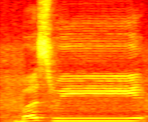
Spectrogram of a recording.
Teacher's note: صواد کو پر پڑھنا ہے کیونکہ صواد حروف مستعلیہ میں سے ہے. اگر ہم یہاں پہ وقف کریں گے تو را باریک پڑھی جائے گی، اگر ہم وقف نہیں کریں گے تو را پر پڑھی جائے گی.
